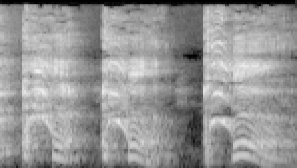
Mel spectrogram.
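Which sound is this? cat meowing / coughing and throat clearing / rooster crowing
coughing and throat clearing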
